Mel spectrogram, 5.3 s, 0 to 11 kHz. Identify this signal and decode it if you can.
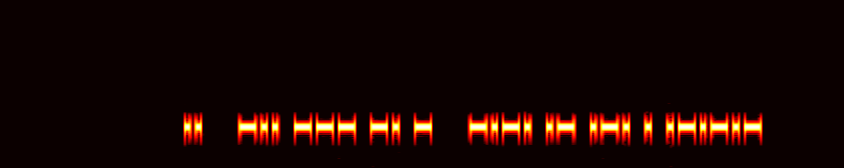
Morse code, heard as a keyed tone, about 34 wpm, 700 Hz. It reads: I DONT CARE.
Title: Sentences from Top 1000 Words - Review Part 1 - 35wpm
